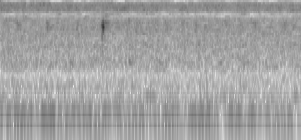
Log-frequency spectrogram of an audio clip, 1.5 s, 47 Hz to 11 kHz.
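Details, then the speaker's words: 2012 Chrysler 300C 5.7 Hemi, cammed with long-tube headers and ported heads: a steady, choppy idle with a faint fast tick over the exhaust drone, getting louder on both sides; owner unsure whether Hemi tick or exhaust leak. "try to get that Hemi tape to quiet down a little bit cuz I ain't going to lie that [ __ ] is loud I can hear inside inside my car"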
